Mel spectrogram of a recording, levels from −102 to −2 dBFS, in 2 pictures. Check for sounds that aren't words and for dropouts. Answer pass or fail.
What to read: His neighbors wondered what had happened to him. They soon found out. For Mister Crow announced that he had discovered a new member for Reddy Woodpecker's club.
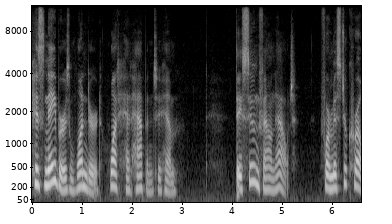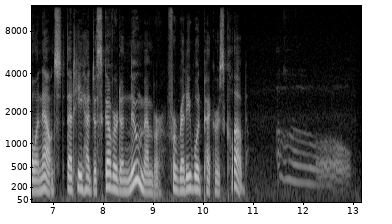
fail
